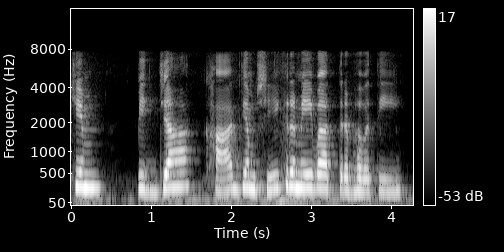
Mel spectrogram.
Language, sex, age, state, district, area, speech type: Sanskrit, female, 60+, Karnataka, Mysore, urban, read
